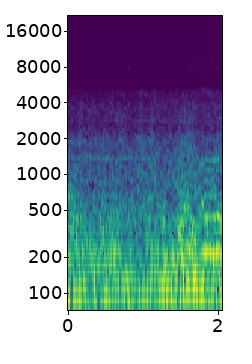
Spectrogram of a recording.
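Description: Steady low rumbling outdoor background noise, with no clear single event.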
